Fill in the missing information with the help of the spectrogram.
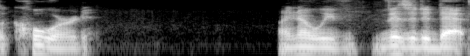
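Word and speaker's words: chord: he says toward but it's a cord spelled with the CH and that's another part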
